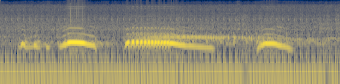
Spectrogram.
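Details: Close, loud spotted dove (derkuku) song from a training recording for other birds: a short note, a longer falling coo, then a drawn-out downward croon and a final falling coo over low rumble.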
